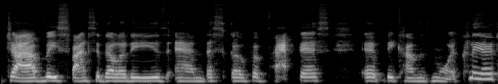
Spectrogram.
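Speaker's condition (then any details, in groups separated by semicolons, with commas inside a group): Hearing loss; currently uses hearing aid and cochlear implant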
